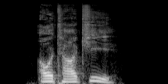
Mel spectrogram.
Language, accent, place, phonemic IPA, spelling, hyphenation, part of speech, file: German, Germany, Berlin, /aʊ̯tarˈkiː/, Autarkie, Au‧tar‧kie, noun, De-Autarkie.ogg
- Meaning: self-sufficiency, autarky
